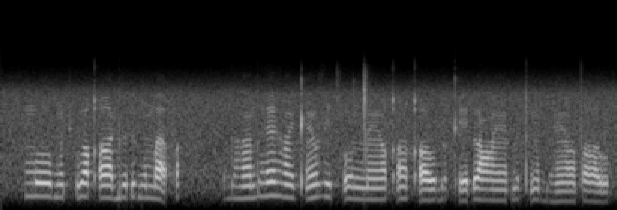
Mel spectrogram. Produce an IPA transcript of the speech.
m oː b õ t͡ʃʼ uː qʼ aː ɡ ɯ ɗ ɯ ɡ õ m a f | dʱ ã dʱ ɛ ɦ ã ɪ̯ kʼ ɛ̃ ʊ̯ z i t͡sʼ oː ŋ͡ǀ ɛ̃ː ʊ̯ qʼ ã ɪ̯ qʼ oː ɡ ʌ kʼ e ɗ ʌ ʕ ɛ̃ː ɓ ɯ tʼ ĩ ʊ̯ bʱ ɛ̃ː tˤ oː

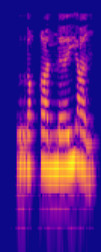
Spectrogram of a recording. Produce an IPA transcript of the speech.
r o q ɛ n ɛ j a i̯

